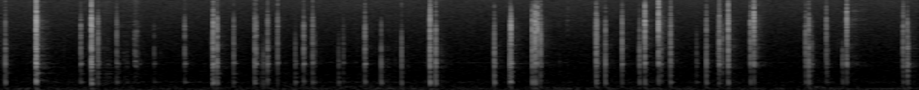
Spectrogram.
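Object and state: Cardboard eyeshadow palette.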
